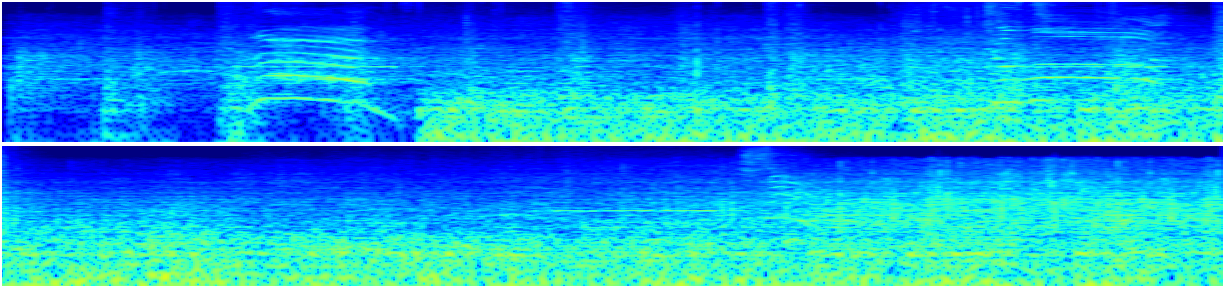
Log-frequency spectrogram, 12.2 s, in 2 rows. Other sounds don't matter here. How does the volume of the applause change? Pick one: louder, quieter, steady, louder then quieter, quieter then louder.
louder.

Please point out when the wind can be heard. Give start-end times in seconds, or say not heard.
2.0-12.1.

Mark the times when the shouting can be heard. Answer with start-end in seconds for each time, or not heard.
1.2-2.0, 4.5-5.9, 9.8-10.2.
